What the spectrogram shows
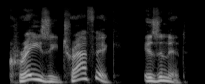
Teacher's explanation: When uses a falling intonation on the tag, he is asking for agreement.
